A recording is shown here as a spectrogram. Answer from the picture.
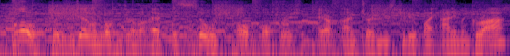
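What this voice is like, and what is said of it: Scottish accent. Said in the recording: “I couldn't understand mics. Your accent ... I am the Scottish one”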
